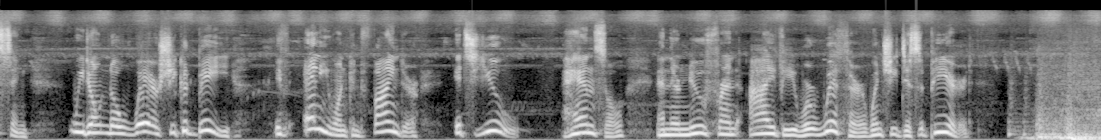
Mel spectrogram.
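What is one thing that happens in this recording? A man speaks calmly and close, as if through a microphone.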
